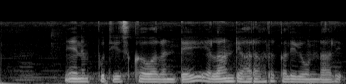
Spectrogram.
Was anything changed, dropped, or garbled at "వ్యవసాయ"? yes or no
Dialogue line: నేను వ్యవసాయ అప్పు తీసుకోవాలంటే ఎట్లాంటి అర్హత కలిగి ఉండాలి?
yes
